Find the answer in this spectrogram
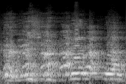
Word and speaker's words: Kamisha: Let's see what's wrong when I say It's not spelled right, but you're saying it right. Okay, Kamisha, we're audio, so we're good.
